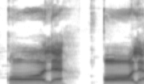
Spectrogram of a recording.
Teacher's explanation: क़ौ को 2 काउंट तक करेंगे और ला पर हरकत है तो इसको हम 1 काउंट करेंगे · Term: अलिफ मद्दा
